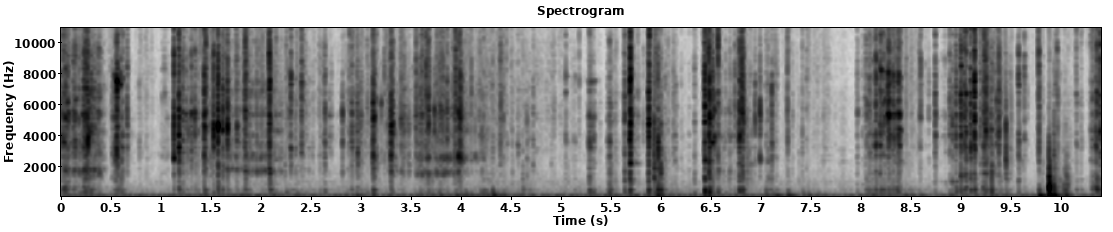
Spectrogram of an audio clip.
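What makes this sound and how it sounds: A hand-held oval bar of dry, solid, white-and-purple recycled soap is scraped and shaved with a metal utility-knife blade with a red handle, and flakes fall onto a pile of soap shavings. Bursts of bright, dry, crumbly scraping and crunching come in quick strokes, separated by brief quieter pauses, over a faint low hum.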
